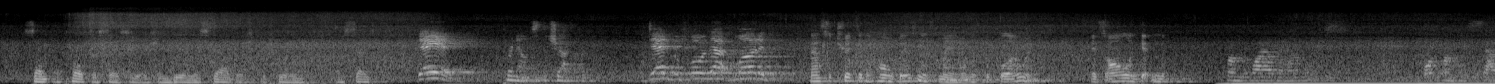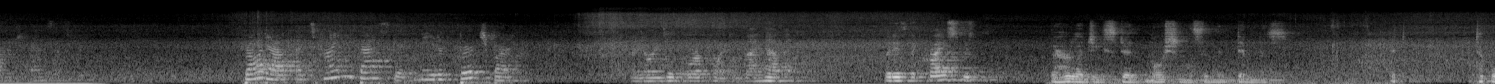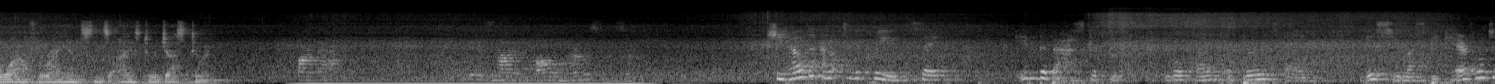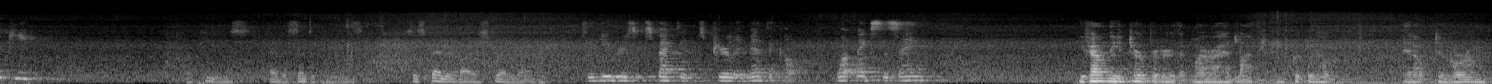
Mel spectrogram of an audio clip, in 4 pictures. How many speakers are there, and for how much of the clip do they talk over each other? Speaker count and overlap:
seven, no overlap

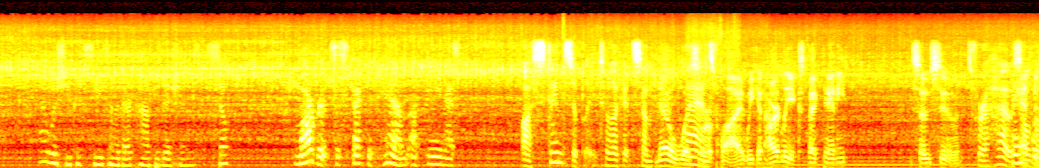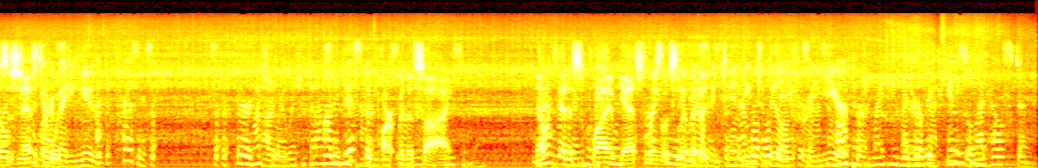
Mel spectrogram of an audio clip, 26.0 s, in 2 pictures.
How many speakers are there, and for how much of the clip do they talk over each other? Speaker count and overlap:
four, about 44%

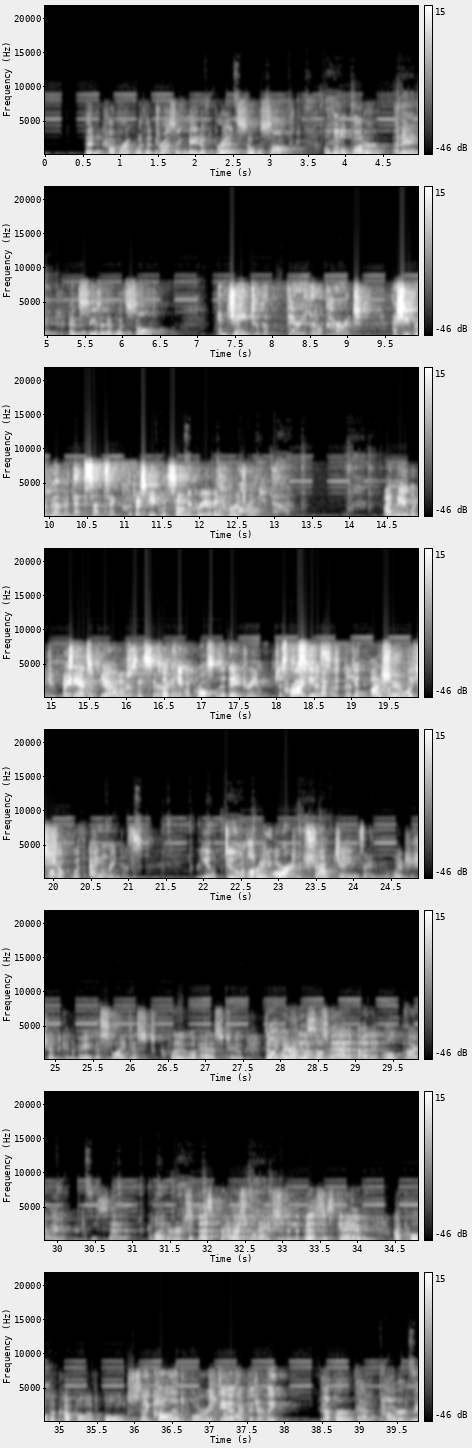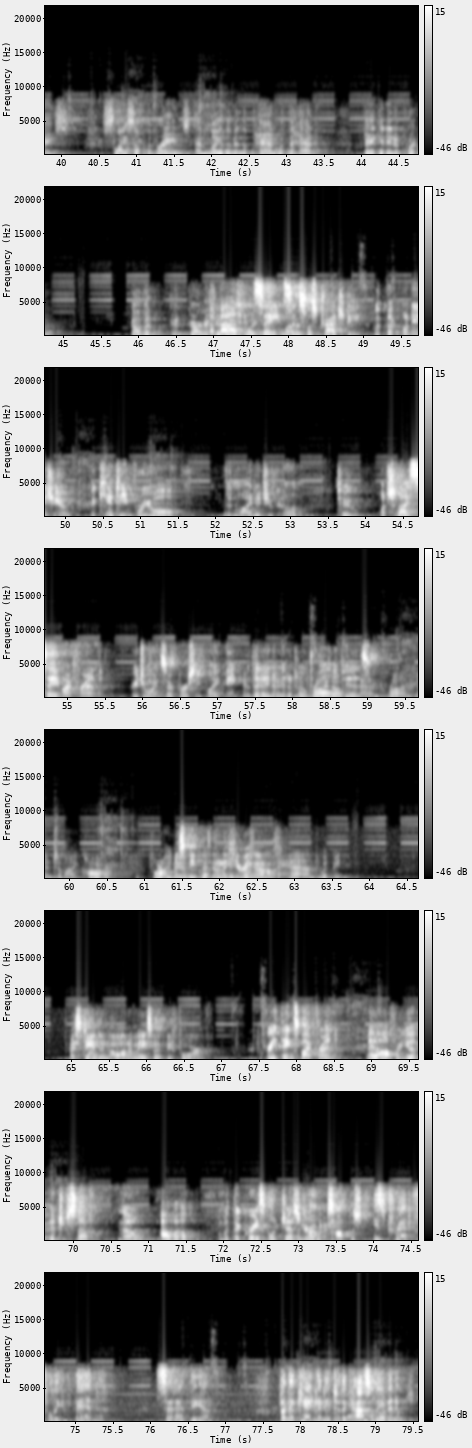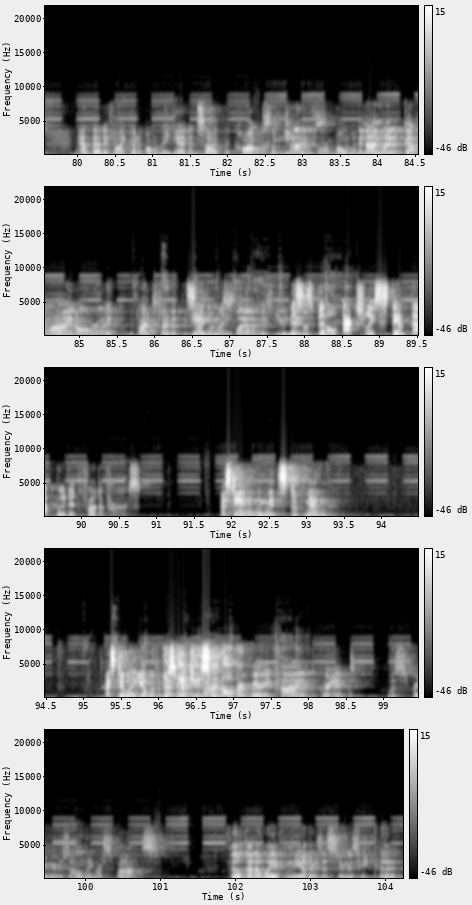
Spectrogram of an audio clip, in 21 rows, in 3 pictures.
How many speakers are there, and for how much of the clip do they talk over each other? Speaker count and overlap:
seven, about 27%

